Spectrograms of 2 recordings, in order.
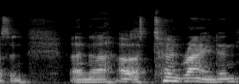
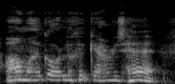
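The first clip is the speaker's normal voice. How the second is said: high excited gasp; mock awe at the telly; excited kids; 11 semitones higher than usual. Kids at the window seeing the hair, high excited.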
